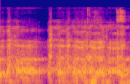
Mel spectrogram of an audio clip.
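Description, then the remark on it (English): Several short, raspy coughs burst out in quick succession, close and fairly loud, blending into a bit of breathy chuckling. “We're in Seattle though, just like coughing noises.”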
